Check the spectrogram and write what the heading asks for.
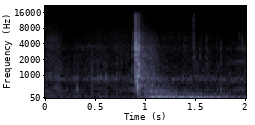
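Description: A single sharp slap of stiff stencil card about a second in, as the laser-cut waste sheet is pulled off the laser cutter's honeycomb bed, followed by a few faint light ticks of card being handled.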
